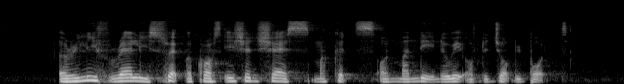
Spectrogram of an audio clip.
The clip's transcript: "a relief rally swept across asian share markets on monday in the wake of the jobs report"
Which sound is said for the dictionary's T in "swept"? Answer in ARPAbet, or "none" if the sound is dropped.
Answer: none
